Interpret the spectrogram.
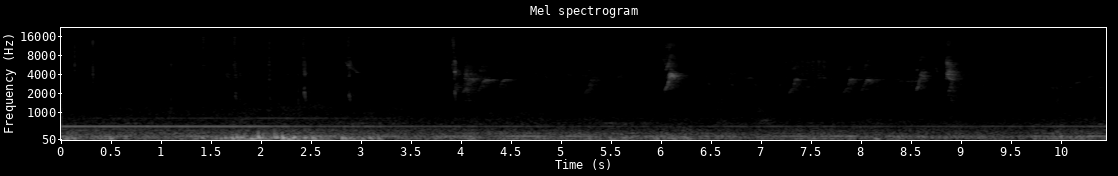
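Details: Fighting house sparrows in South Africa make rapid, uneven series of thin chirps and buzzy notes, denser in the second half, against a continuous low drone and mechanical hum.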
